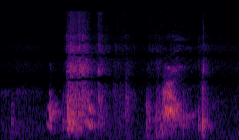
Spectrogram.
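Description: Rooster giving two short calls, the louder about half a second in and a shorter one near the end.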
